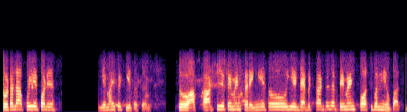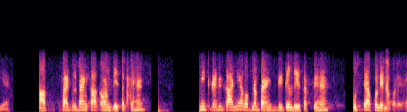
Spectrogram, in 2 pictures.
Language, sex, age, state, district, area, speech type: Urdu, male, 18-30, Uttar Pradesh, Gautam Buddha Nagar, urban, conversation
